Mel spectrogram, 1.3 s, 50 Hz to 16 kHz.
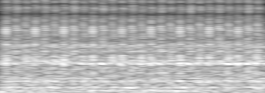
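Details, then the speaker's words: VW Polo with code P0068 idling after its air leak was fixed: smooth, steady idle with an even pulse, no hiss; fuel trims still high. "let's see just's hop out again just make sure I'm not hearing that hissing sound oh I don't believe I am I don't think there I don't think we're drawing in any"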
